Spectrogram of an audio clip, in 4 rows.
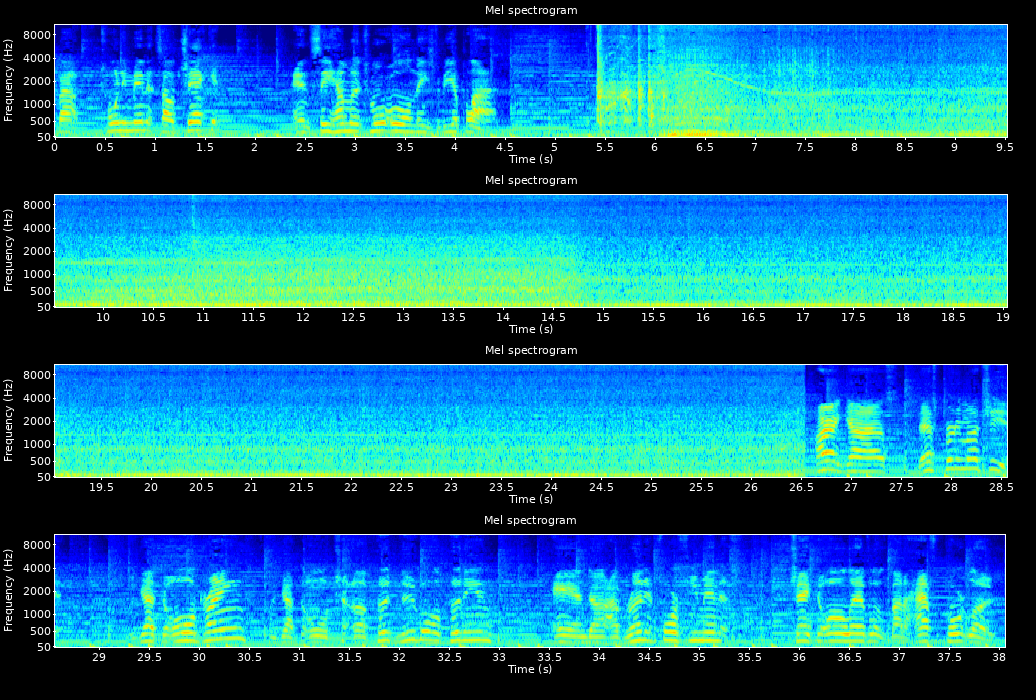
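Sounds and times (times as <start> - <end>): car engine idling: 5.4 - 26.6.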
